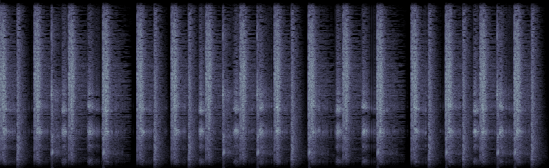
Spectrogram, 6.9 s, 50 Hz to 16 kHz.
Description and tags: flipside-techno-02
snap, clap, loop, techno, ride, shaker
